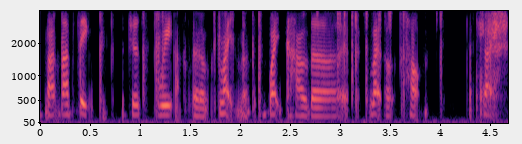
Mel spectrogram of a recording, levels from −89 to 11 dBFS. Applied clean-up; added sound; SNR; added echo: neural diffusion model UNIVERSE++.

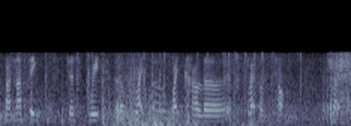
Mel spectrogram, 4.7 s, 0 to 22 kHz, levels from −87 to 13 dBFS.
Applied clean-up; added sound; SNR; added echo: none; Fireworks; 4 dB; none.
